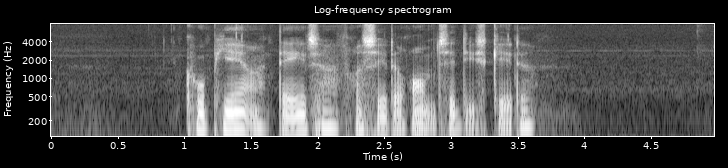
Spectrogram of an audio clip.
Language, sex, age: Danish, male, 32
